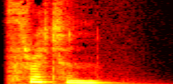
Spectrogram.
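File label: "threaten", British English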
